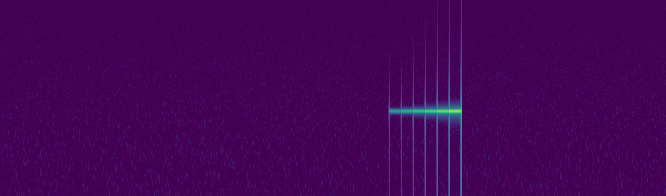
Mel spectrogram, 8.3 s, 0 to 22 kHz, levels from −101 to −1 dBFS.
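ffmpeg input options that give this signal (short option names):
-f lavfi -i "aevalsrc='pow(10,(-44.5+6*floor(t/0.15))/20)*sin(2*PI*2130*t)':d=0.9:s=44100"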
